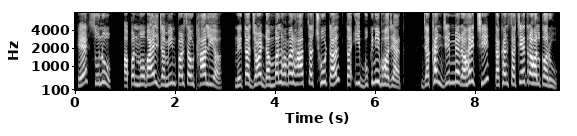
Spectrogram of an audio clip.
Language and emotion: Maithili, angry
